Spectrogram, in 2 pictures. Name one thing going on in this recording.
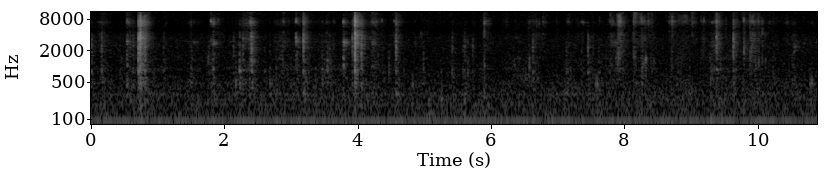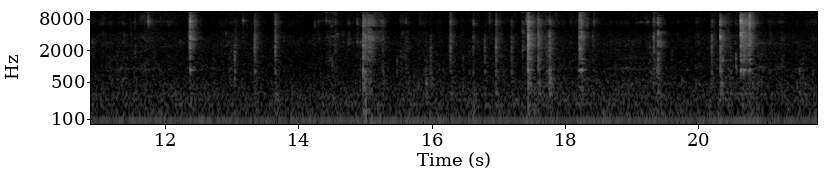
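A woman chews food with wet, smacking sounds close up.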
